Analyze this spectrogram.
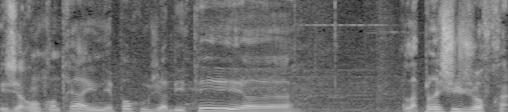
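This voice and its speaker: Long, frequent pauses mark a man's fairly slow speech, with a medium pitch and ordinary pitch variation. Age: 60s. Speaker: interviewee in documentary. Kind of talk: personal testimony.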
